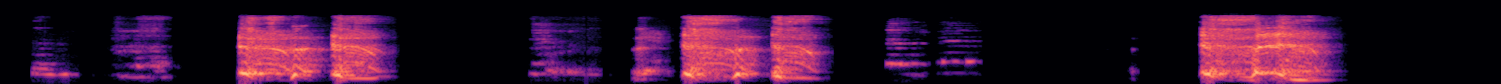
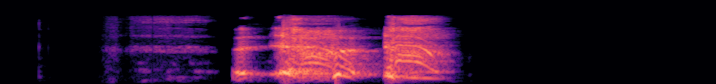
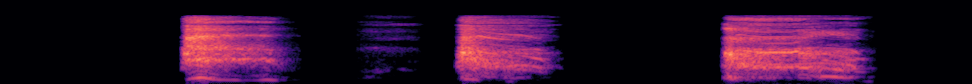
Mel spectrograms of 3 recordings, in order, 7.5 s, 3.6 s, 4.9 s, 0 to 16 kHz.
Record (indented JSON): {
  "three_cough_length": "7.5 s",
  "three_cough_amplitude": 30657,
  "three_cough_signal_mean_std_ratio": 0.42,
  "cough_length": "3.6 s",
  "cough_amplitude": 30310,
  "cough_signal_mean_std_ratio": 0.4,
  "exhalation_length": "4.9 s",
  "exhalation_amplitude": 32031,
  "exhalation_signal_mean_std_ratio": 0.4,
  "survey_phase": "beta (2021-08-13 to 2022-03-07)",
  "age": "18-44",
  "gender": "Female",
  "wearing_mask": "No",
  "symptom_none": true,
  "smoker_status": "Never smoked",
  "respiratory_condition_asthma": false,
  "respiratory_condition_other": false,
  "recruitment_source": "REACT",
  "submission_delay": "2 days",
  "covid_test_result": "Negative",
  "covid_test_method": "RT-qPCR",
  "influenza_a_test_result": "Negative",
  "influenza_b_test_result": "Negative"
}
